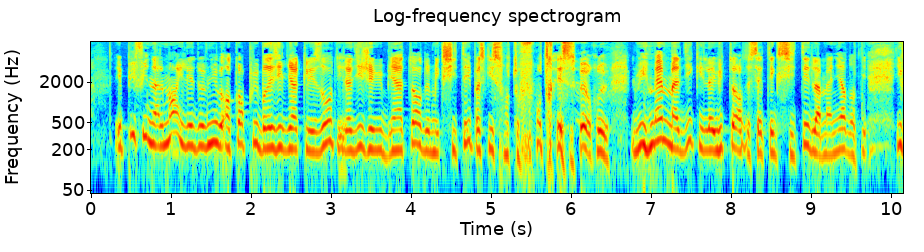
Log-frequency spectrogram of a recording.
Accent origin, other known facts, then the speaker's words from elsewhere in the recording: Eu, Normandy, France; je me sens terriblement française. Je suis née à Eu, ma chère petite ville d'Eu. J'y ai vécu jusqu'à mon mariage. Depuis l'abrogation de la loi d'exil, je retourne souvent à Eu.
